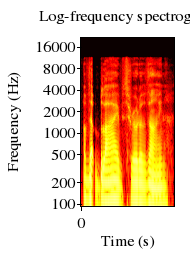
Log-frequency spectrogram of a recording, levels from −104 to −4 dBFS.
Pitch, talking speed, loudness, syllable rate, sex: 95 Hz, 190 wpm, -19 LUFS, 4.7 syllables/s, male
